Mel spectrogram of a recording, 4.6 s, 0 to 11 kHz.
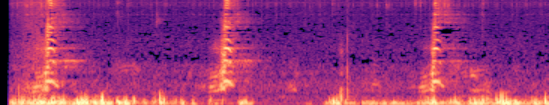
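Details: Geese honking by the Similkameen River on February 20, 2018: three loud, nasal, harmonic honks spaced about 1.6 seconds apart over a steady low rush of flowing water.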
